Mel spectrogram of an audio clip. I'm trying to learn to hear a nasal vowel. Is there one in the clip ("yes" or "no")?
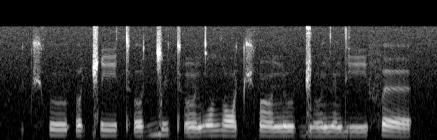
yes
